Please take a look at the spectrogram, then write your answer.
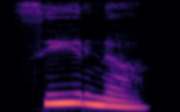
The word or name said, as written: ಸೀರ್ಣ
